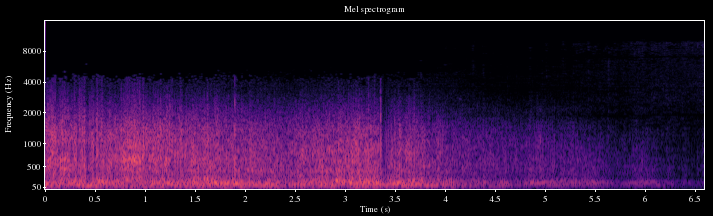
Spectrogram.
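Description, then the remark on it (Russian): A deafening clap of thunder, coming with a bright flash of lightning, hits at full force, then rolls on as a deep, heavy rumble that slowly fades over several seconds, with no voices. “Оглушительный раскат грома заставил всех вскочить на ноги, и миссис Эмни лишилась чувств.”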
